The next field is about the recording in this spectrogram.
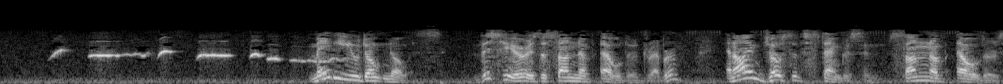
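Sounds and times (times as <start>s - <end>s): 
faint noise: 0.0s - 10.0s
young man whistling a short tune: 0.5s - 3.2s
speech: 3.1s - 10.0s.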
